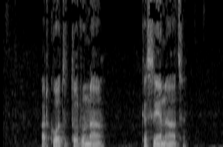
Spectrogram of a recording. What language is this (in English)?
Latvian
